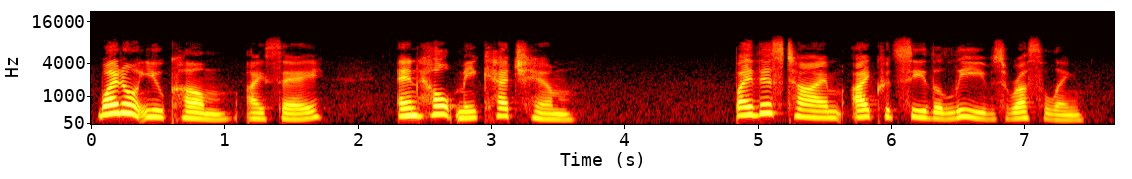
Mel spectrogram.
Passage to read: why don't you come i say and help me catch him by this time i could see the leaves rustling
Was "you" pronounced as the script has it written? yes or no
yes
